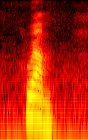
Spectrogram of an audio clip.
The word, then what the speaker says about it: crumb: You do not pronounce the B. The B becomes silent.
